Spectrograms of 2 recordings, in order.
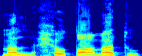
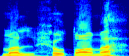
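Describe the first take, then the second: First: The word ends with a full tu syllable. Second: The word ends with a bare h sound. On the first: The reading continues without stopping. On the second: The reciter stops on this word.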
